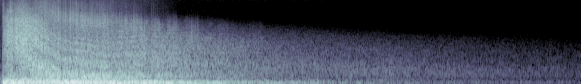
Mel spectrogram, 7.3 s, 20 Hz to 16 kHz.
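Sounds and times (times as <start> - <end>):
rocket: 0.0 - 5.7.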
